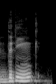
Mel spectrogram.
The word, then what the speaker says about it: drink: Cuidado que se escribe drink y la pronunciación es pues un poco complicada, porque tenemos la R, y luego esa I de de drink, que no es una I, es una E prácticamente. Por lo tanto sería drink drank.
